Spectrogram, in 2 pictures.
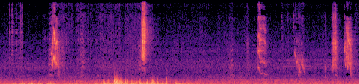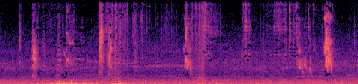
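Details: Breeding pair of budgerigars chirping: many brief, sharp, high-pitched notes come irregularly throughout, with bursts of low, rumbling background noise.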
